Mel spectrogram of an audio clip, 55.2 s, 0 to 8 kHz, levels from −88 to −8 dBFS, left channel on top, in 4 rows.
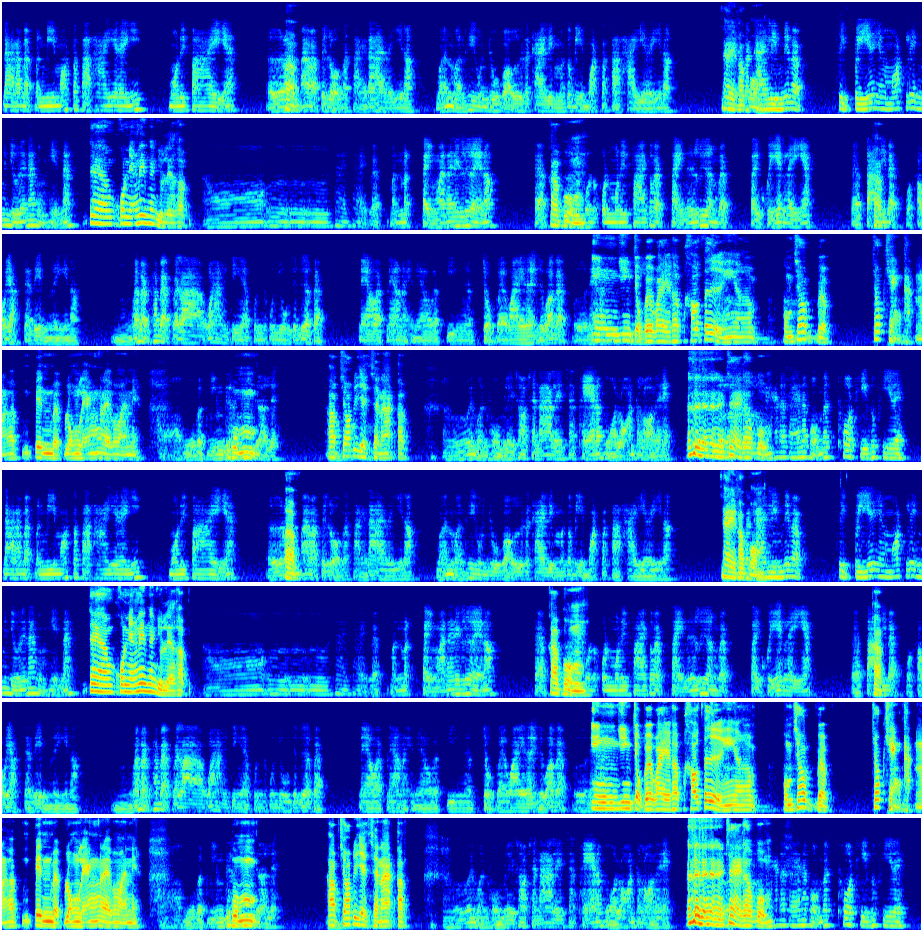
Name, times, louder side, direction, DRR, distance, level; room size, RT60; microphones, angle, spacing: voice 1, 0.0-2.1 2.5-3.5 4.0-6.2 6.5-10.1 10.8-12.1 12.5-14.9 16.8-21.2 21.8-24.7 25.0-26.0 26.5-28.8 29.2-32.5 32.9-37.3 38.2-39.9 43.7-45.5 46.2-47.0 48.0-51.5 52.1-54.9, left 1 dB, 65° left, 0.9 m, -45 dB
voice 2, 10.8-11.5 15.1-16.5 22.0-22.6 26.9-27.0 36.4-38.9 39.3-40.0 40.7-43.9 44.8-45.2 46.3-47.5 51.7-53.0, right 6 dB, 55° right, 0.4 m, -32 dB
3.7 x 2.1 x 2.4 m
head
